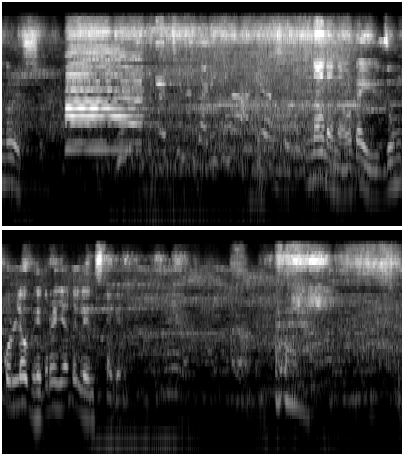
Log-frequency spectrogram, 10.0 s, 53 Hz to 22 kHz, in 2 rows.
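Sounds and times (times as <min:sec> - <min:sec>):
traffic noise: 0:00.0 - 0:10.0
voices: 0:00.0 - 0:10.0
vehicle horn honking: 0:00.8 - 0:02.2.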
